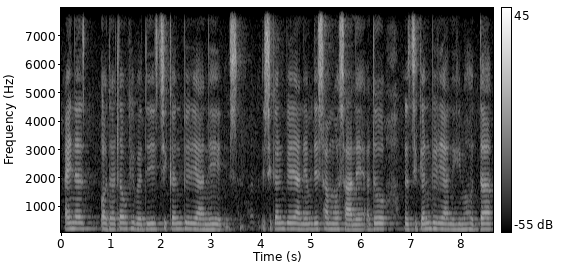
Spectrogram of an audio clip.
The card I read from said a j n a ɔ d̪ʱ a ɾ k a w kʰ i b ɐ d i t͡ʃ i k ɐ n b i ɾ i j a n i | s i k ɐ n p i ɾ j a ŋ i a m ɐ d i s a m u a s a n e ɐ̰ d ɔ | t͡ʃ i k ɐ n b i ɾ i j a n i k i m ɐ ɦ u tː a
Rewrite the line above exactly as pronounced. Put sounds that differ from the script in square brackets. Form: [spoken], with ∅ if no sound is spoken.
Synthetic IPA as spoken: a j n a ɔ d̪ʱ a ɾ [t] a w kʰ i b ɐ d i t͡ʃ i k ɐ n b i ɾ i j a n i | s i k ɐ n [b] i ɾ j a [n] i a m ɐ d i s a m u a s a n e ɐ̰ d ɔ | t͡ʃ i k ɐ n b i ɾ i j a n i [ɡ] i m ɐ ɦ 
